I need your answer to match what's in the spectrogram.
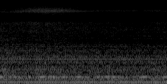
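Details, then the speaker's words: Geeetech MeCreator2 3D printer after its cooling fan was replaced with an 80mm Antec PC fan, recorded close to the printer: a soft, steady whir with a faint hum, far quieter than the original. The fan is running normally. "the print sounds a lot different I bring my meter over here close by so that right back where it was the very beginning right about there I can still hear it but it's nothing like it was"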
